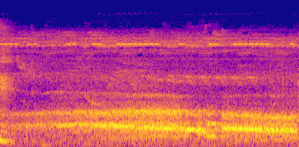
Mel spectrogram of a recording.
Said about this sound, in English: Les singes hurleurs du Costa Rica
